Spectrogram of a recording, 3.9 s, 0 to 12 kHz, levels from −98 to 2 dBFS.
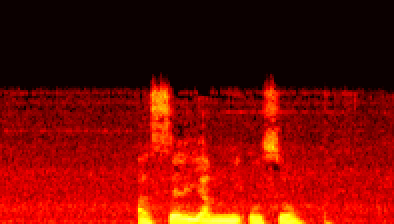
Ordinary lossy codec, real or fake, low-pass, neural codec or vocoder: Opus, 64 kbps; real; 7.2 kHz; none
